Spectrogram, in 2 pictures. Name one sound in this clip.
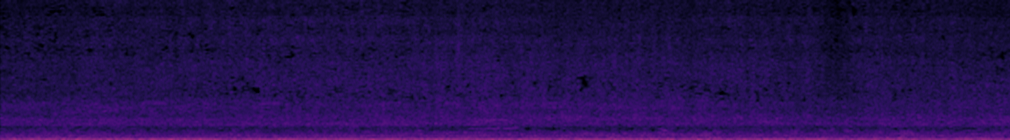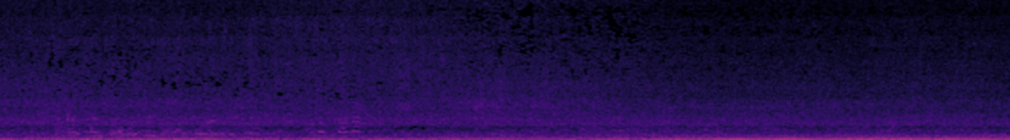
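Outdoors, a steady wash of city noise hums.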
